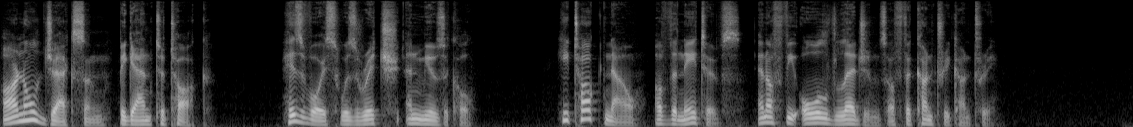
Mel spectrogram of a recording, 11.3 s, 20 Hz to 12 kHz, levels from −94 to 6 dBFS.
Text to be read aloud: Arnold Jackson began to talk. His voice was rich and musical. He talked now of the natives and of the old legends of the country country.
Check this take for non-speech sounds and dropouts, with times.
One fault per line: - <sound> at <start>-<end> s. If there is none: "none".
none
